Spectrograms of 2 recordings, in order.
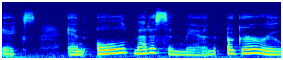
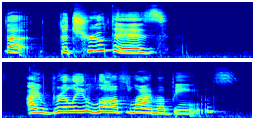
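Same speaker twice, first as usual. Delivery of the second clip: blurted confession; 7 semitones higher, 12 dB louder than usual. A narrator's reading. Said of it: "Camilla confesses desperately".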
